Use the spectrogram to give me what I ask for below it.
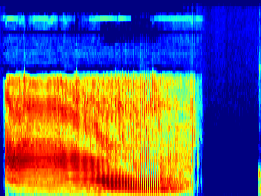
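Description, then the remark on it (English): A single loud, drawn-out fart sound effect, buzzy and sputtering with a pitch that sinks over about two seconds before cutting off abruptly into silence. “Here's just fart.”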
